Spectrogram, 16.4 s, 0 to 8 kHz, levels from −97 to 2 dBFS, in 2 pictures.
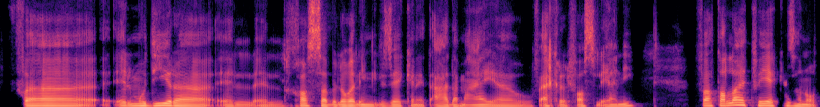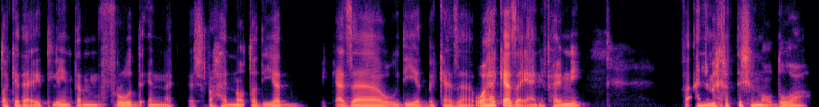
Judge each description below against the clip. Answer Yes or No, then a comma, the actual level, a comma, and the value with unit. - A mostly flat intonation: No, average, 3.3 semitones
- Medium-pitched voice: No, low, 110 Hz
